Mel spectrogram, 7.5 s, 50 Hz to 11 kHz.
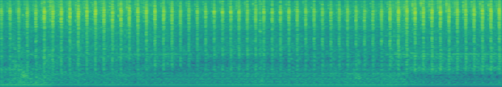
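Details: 1997 Eclipse GST at idle: a sharp, steady tick of about two and a half beats a second over the low idle; the owner asks whether it is a knock or a tick, cause unknown.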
